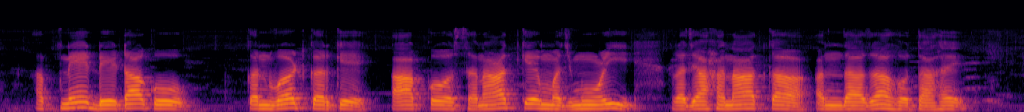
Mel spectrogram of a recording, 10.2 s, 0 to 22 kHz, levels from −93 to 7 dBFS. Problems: none marked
